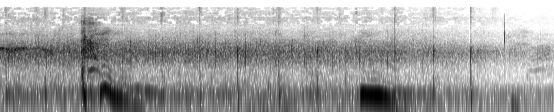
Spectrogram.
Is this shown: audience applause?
yes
